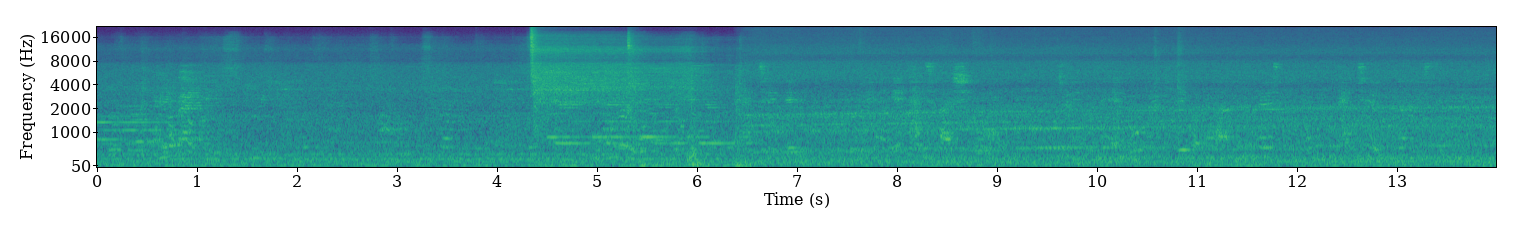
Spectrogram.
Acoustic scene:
subway train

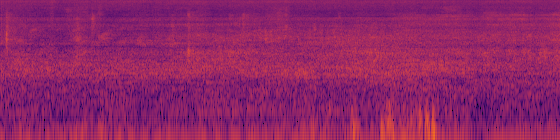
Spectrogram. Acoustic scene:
street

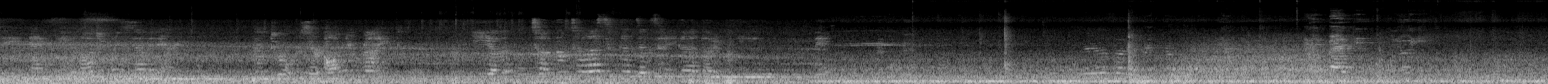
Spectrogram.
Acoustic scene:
subway train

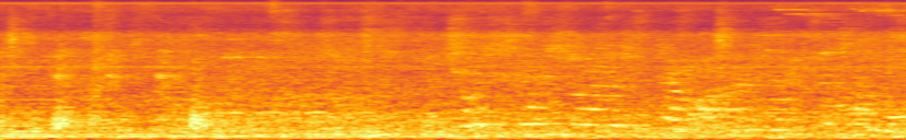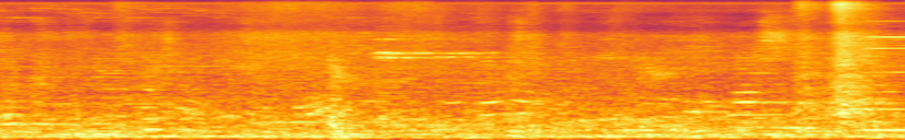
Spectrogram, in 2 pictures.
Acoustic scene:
restaurant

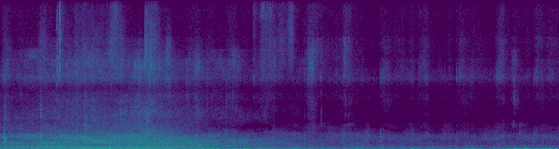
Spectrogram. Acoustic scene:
residential area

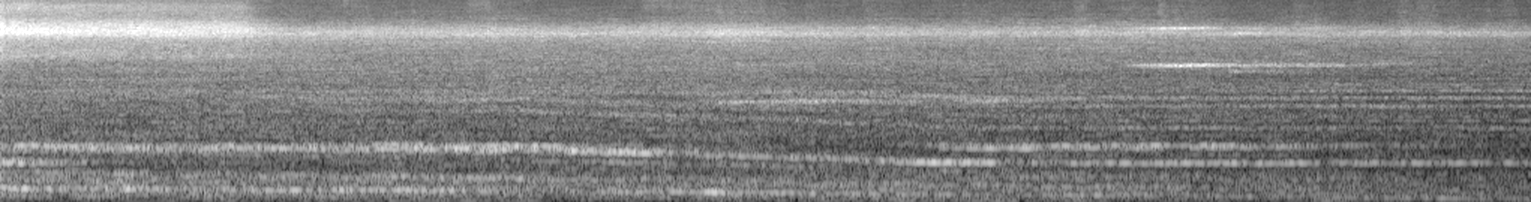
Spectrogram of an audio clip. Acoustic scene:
subway station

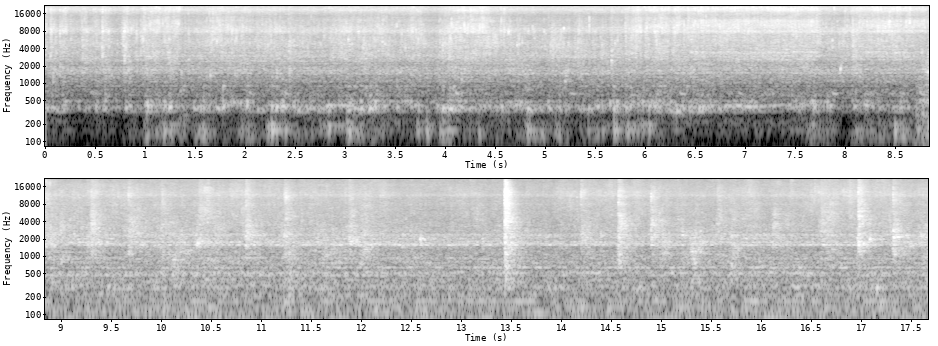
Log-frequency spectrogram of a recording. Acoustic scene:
restroom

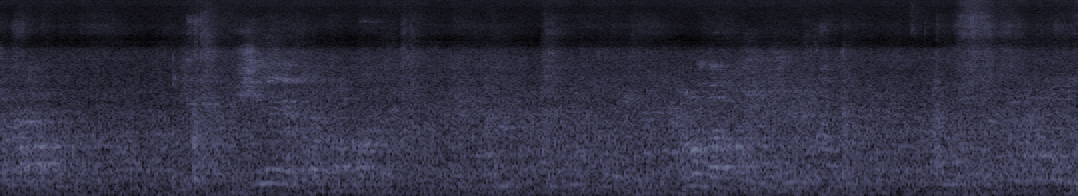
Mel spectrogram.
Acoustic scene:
crowded indoor space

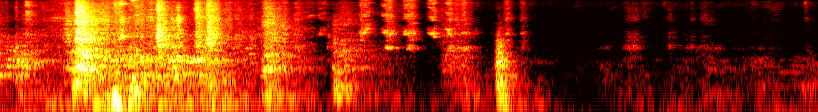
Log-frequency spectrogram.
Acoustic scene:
elevator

